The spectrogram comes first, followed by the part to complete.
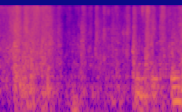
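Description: Plastic sleeve around a rolled diamond-painting canvas crinkling and rustling as it is pushed and rolled by hand on a tabletop.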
